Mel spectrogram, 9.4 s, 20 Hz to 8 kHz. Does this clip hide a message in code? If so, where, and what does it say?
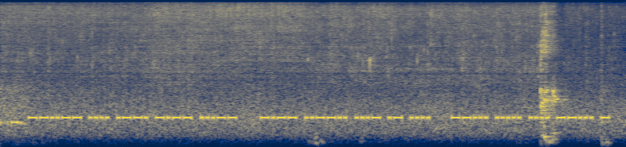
Yes: Morse code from 0.4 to 9.2 s, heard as a keyed tone, hand-sent with a paddle, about 29 wpm, 490 Hz, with radio static, a narrow filter and the noise of a restroom. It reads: ,HPY3 Y?VAH 75H7T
